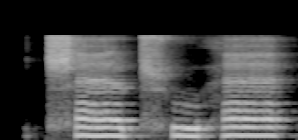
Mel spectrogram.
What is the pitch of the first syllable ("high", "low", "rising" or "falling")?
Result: low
